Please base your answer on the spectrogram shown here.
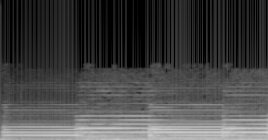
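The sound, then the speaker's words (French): Loud two-tone siren of a yellow ambulance stuck in traffic behind a car waiting first at a red light, switching pitch every half second or so over a low rumble of traffic. “Que faire quand elle est la première de la file et que les sirènes hurlent derrière elle ? L'ambulance jaune est bloquée.”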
